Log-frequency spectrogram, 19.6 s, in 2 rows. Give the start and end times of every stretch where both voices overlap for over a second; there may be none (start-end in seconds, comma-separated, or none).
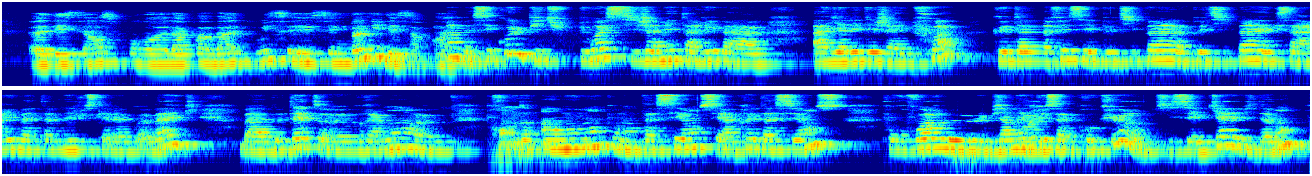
none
